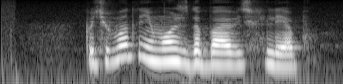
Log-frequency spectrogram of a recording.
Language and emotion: Russian, neutral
